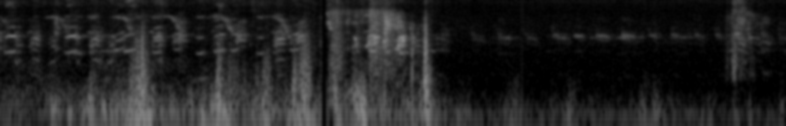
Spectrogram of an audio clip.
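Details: Guineafowl in a flock following a hen on a farm: grating, harmonic calls in quick succession for the first seconds, then loud low thumps and handling noise, with softer calls resuming near the end.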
